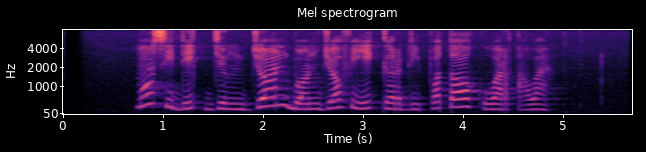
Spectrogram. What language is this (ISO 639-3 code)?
sun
